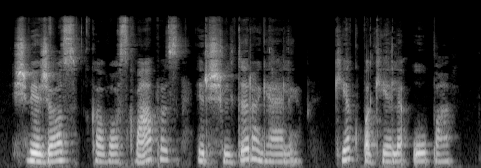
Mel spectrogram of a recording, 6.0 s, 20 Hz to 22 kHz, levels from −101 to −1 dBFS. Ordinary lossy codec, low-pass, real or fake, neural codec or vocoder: AAC, 48 kbps; 14.4 kHz; real; none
